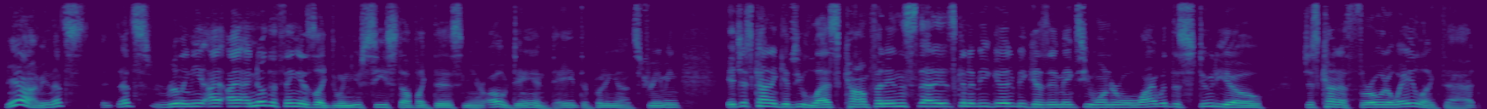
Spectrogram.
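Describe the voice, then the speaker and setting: A woman's voice: fairly low pitch, lively intonation, a little fast, a little mellow, no echo, clean studio sound. A woman co-hosting a movie news podcast, chatting informally and thinking aloud as she goes. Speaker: podcast co-host and voice actor. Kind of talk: casual movie news discussion.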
